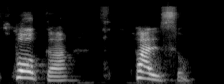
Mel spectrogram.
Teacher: vamos a trabajar labio inferior más los dientes superiores para poder articular la la dientes superiores, labio inferior. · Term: labio dental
